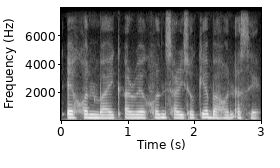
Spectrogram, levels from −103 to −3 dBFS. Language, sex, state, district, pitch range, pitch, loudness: Assamese, female, Assam, Kamrup Metropolitan, 210-225 Hz, 215 Hz, -16 LUFS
